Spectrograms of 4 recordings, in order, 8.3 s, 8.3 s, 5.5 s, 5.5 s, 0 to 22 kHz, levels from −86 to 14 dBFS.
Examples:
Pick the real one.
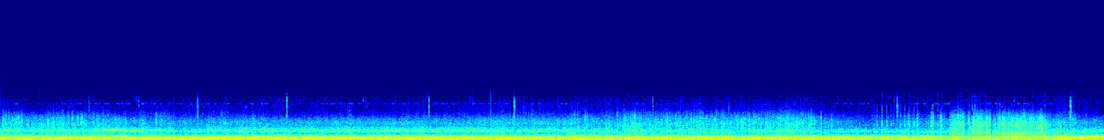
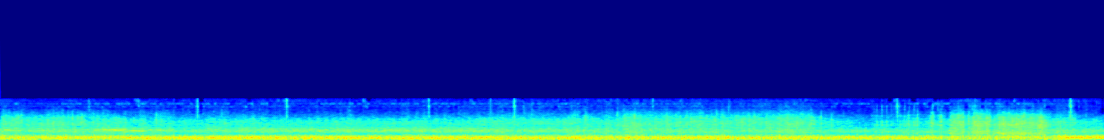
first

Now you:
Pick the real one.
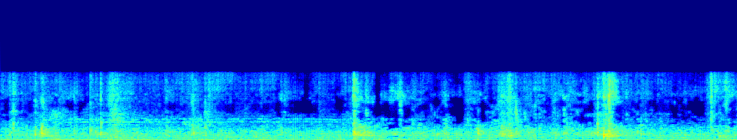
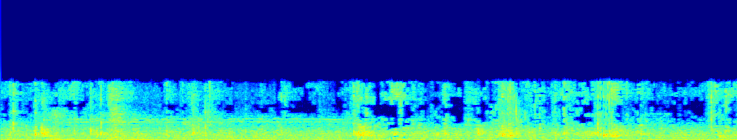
second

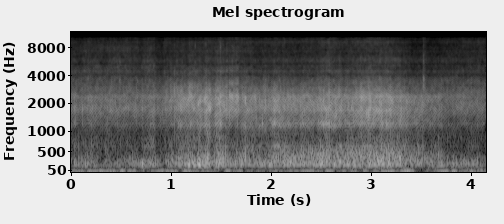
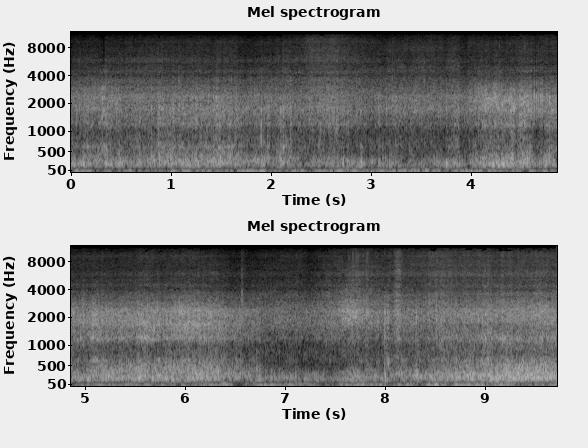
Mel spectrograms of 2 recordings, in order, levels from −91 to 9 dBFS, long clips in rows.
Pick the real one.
second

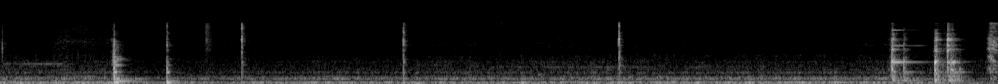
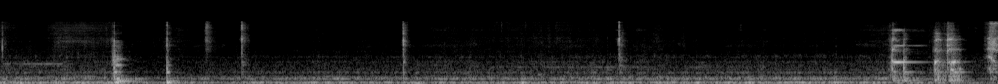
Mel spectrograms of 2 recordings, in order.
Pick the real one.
first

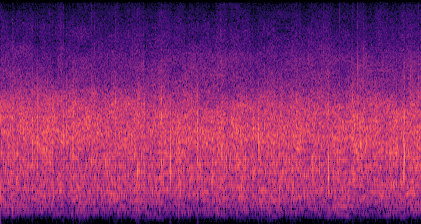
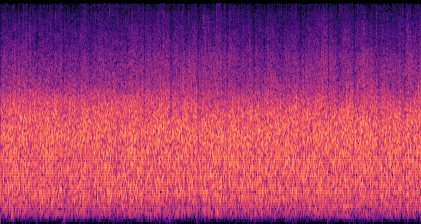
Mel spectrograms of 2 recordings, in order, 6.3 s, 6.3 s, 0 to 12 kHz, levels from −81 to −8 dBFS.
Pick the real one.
second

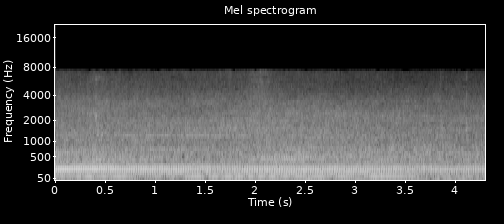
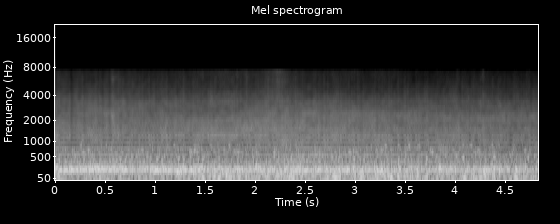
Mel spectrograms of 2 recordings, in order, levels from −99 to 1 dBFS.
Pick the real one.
first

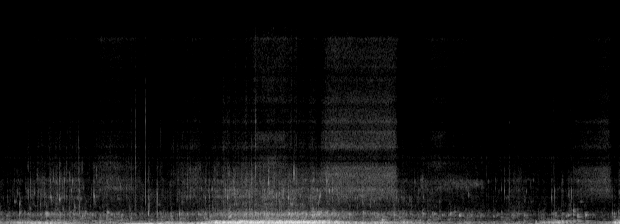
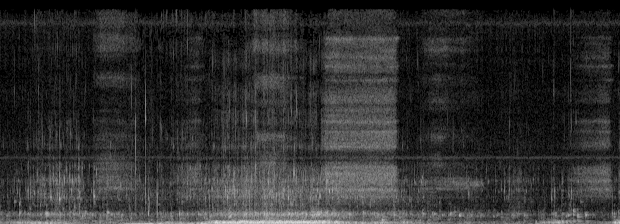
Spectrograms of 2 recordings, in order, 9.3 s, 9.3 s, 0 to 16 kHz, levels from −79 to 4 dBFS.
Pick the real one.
second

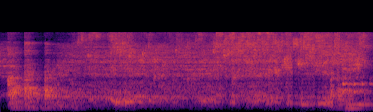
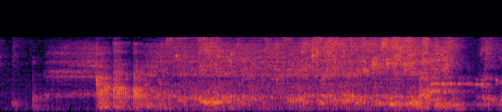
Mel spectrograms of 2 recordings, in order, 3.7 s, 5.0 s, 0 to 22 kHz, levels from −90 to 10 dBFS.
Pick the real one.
first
